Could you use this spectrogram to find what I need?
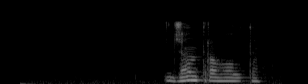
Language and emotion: Russian, neutral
